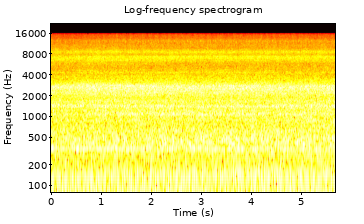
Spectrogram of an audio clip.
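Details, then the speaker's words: Chevrolet Agile that arrived misfiring and shaking at idle despite new coil, plug wires and spark plugs, after timing belt adjustment checked with an oscilloscope; now a steady, even idle with no stumbles or misfire. "O carro parou de falhar. O carro parou. Não falha mais, não tem fraqueza, certo?"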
